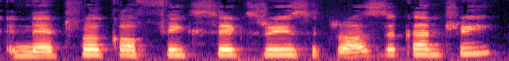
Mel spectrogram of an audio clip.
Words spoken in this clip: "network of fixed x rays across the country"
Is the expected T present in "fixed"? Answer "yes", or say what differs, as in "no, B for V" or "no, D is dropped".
no, T is dropped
